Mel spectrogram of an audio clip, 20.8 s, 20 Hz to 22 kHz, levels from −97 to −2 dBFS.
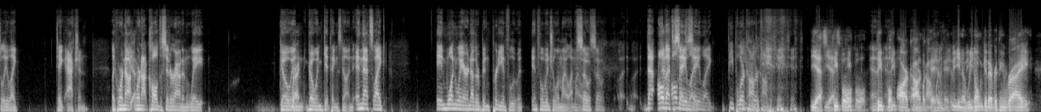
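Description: At 2.99 to 3.05 s, between "not yeah we're not" and "to sit around and", and again at 9.71 to 9.73 s after "one way or another", lost packets were rebuilt from error correction. The decoder filled each gap with a low-bitrate copy carried in the following packet, so there is no dropout, only a brief rough, noisy patch.

From 11.43 s, after "influential in my", until 19.65 s, a doubled audio track follows the speech about 300 ms behind and about 10 dB quieter. It likely comes from a second, slower capture path. Unlike room echo, it has no decay and starts and stops abruptly.

Within that stretch, more packets were rebuilt from error correction: 60 ms at 11.95 s, 60 ms at 13.19 s and 100 ms at 14.69 to 14.87 s, each a short grainy, noisy patch with no gap.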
